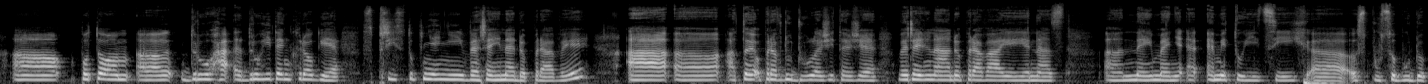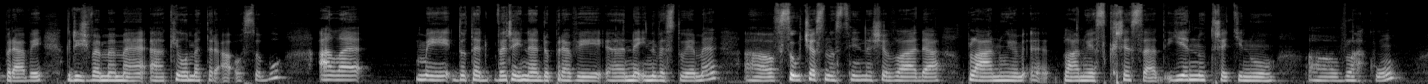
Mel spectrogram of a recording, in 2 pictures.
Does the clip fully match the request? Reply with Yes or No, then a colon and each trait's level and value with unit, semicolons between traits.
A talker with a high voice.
Yes: high, 195 Hz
